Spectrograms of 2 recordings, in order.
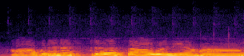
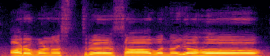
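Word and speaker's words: अर्वणस्त्रसावनञः: आवरणस्त्र सावनयः। नहीं, आवरण नहीं, अर्वणस्त्र सावनयः। अर है।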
